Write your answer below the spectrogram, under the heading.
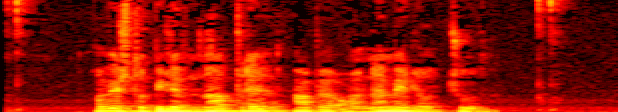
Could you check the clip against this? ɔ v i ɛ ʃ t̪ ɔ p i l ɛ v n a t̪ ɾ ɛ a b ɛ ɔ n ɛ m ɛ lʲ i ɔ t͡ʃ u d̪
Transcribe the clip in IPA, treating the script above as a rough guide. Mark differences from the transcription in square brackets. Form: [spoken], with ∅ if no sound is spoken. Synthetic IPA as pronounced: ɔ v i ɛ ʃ t̪ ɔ [b] i l ɛ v n a t̪ ɾ ɛ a b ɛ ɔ n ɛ m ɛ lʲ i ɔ t͡ʃ u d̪

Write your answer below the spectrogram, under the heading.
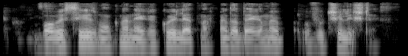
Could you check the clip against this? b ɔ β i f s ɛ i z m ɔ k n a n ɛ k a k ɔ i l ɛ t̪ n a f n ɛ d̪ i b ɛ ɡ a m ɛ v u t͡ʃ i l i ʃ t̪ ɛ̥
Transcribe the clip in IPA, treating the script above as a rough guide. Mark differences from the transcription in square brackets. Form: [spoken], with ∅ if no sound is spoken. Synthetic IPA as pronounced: b ɔ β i [∅] s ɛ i z m ɔ k n a n ɛ k a k ɔ i l ɛ t̪ n a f [m] ɛ d̪ [a] b ɛ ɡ a m ɛ v u t͡ʃ i l i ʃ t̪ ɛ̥

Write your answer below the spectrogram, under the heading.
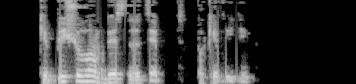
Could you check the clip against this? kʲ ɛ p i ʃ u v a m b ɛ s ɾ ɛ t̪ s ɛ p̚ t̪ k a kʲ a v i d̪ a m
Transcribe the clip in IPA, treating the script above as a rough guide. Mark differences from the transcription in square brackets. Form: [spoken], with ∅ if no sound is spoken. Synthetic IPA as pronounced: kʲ ɛ p i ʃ u v a m b ɛ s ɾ ɛ t̪ s ɛ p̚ t̪ [p] a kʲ [ɛ] v i d̪ [i] m

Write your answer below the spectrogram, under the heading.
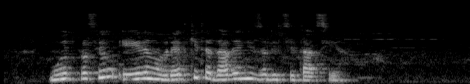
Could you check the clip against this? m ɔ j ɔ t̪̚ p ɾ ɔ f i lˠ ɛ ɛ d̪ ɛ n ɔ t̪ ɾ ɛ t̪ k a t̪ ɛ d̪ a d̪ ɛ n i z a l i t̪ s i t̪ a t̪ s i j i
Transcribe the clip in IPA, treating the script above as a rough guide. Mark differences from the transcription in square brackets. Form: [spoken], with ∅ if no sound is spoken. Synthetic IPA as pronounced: m ɔ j ɔ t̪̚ p ɾ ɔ f i lˠ ɛ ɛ d̪ ɛ n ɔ [d̪] ɾ ɛ t̪ k [i] t̪ ɛ d̪ a d̪ ɛ n i z a l i t̪ s i t̪ a t̪ s i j [a]

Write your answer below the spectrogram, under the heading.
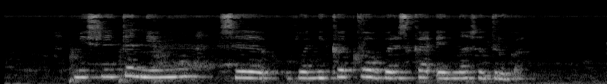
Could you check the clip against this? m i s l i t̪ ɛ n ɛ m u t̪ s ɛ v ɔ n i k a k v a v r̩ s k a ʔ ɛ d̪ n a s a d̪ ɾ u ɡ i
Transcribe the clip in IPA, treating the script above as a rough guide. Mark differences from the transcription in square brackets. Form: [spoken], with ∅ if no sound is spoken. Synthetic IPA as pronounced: m i s l i t̪ ɛ n ɛ m u [∅] s ɛ v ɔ n i k a k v a v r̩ s k a ʔ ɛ d̪ n a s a d̪ ɾ u ɡ [a]

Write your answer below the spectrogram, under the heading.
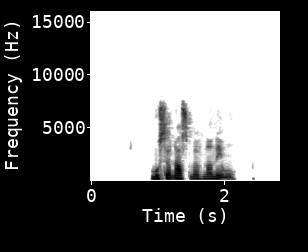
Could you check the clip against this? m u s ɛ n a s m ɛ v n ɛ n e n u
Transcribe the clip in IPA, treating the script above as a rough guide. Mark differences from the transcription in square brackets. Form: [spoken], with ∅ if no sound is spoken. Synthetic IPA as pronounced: m u s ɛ n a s m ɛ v n [a] n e [m] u

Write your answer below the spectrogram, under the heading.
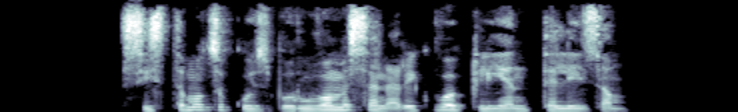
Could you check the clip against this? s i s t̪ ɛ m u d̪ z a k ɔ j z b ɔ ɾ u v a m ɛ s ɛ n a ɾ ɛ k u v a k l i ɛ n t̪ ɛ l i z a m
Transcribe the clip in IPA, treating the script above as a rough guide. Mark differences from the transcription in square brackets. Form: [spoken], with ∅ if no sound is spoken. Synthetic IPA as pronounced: s i s t̪ ɛ m [ɔ] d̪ z a k ɔ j z b ɔ ɾ u v a m ɛ s ɛ n a ɾ ɛ k u v a k l i ɛ n t̪ ɛ l i z a m

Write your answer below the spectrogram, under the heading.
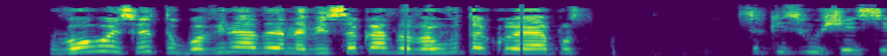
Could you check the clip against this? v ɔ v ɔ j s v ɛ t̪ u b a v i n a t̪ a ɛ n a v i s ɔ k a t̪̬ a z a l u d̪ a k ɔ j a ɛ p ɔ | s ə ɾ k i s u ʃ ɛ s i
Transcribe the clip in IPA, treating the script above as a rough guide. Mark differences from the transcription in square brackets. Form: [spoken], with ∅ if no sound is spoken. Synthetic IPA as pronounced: v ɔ v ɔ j s v ɛ t̪ u b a v i n a t̪ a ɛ n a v i s ɔ k a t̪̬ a [v] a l u [t̪] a k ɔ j a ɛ p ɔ | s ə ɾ k i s u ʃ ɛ s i

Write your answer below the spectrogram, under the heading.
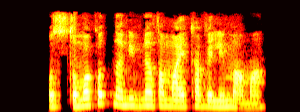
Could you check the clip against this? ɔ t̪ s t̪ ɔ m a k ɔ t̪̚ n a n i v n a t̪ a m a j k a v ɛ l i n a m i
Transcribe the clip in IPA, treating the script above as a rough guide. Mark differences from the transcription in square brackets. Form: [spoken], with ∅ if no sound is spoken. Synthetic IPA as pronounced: ɔ t̪ s t̪ ɔ m a k ɔ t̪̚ n a n i v n a t̪ a m a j k a v ɛ l i [m] a m [a]

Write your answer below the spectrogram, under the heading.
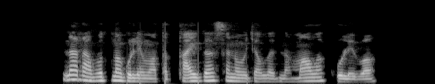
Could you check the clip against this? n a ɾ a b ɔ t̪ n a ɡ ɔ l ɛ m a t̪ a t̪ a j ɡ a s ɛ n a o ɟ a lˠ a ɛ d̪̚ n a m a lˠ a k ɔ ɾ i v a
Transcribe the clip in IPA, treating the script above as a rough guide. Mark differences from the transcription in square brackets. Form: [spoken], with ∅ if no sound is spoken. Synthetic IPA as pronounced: n a ɾ a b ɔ t̪ n a ɡ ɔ l ɛ m a t̪ a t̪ a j ɡ a s ɛ n a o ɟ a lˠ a ɛ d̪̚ n a m a lˠ a k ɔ [l] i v a

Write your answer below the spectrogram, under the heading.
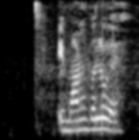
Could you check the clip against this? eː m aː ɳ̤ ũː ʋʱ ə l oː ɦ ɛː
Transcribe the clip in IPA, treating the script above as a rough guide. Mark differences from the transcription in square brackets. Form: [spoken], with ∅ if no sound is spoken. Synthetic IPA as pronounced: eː m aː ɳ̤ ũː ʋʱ ə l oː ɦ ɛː

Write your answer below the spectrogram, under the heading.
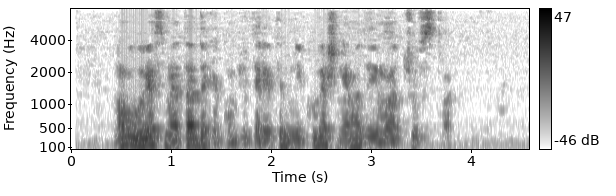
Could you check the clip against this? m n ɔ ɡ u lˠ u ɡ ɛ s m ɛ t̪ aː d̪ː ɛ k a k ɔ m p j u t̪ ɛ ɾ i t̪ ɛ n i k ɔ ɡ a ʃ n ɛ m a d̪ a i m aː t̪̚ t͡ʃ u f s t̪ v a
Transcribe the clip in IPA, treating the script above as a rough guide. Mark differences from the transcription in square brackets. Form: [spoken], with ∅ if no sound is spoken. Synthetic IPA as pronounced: m n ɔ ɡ u lˠ u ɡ ɛ s m ɛ t̪ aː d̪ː ɛ k a k ɔ m p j u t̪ ɛ ɾ i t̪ ɛ n i k ɔ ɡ a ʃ n ɛ m a d̪ a i m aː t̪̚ t͡ʃ u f s t̪ v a

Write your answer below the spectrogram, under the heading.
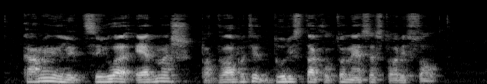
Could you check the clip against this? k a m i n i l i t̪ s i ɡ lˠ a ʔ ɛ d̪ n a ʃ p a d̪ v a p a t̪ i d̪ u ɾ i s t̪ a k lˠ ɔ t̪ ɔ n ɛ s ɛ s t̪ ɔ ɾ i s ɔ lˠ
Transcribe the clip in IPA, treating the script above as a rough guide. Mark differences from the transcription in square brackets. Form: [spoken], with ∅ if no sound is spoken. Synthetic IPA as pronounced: k a m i n i l i t̪ s i ɡ lˠ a ʔ ɛ d̪ n a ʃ p a d̪ v a p a t̪ i d̪ u ɾ i s t̪ a k lˠ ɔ t̪ ɔ n ɛ s ɛ s t̪ ɔ ɾ i s ɔ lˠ

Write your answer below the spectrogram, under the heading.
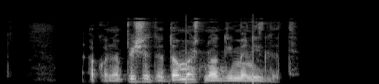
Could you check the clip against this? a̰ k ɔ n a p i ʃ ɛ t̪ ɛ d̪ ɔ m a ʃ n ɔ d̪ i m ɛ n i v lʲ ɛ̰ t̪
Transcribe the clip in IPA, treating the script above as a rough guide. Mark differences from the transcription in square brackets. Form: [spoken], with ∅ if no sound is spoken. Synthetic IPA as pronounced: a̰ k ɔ n a p i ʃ ɛ t̪ ɛ d̪ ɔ m a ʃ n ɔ d̪ i m ɛ n i [z] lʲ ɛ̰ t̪

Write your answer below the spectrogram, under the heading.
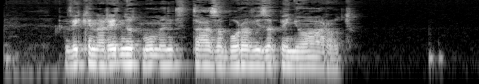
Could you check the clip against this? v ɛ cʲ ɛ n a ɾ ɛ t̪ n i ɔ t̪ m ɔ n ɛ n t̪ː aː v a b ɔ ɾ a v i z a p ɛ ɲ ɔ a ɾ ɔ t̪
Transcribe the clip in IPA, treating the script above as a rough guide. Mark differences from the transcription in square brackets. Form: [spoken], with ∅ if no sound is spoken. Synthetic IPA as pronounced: v ɛ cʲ ɛ n a ɾ ɛ [d̪] n i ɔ t̪ m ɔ [m] ɛ n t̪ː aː [z] a b ɔ ɾ a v i z a p ɛ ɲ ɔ a ɾ ɔ t̪

